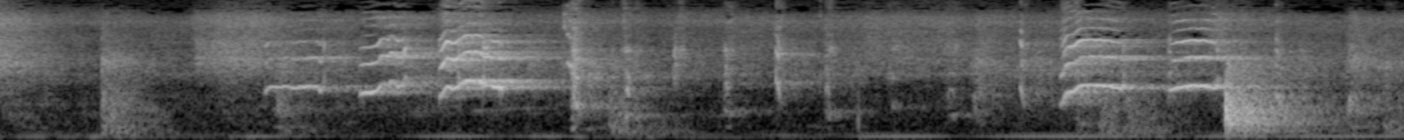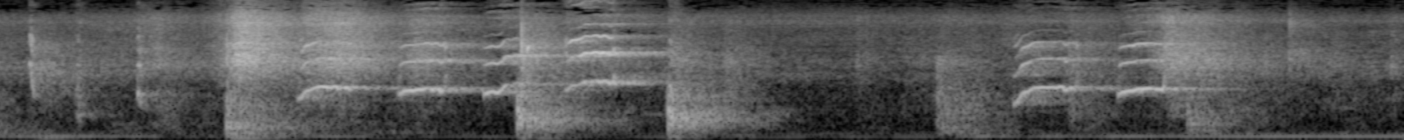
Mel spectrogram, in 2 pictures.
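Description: A baby monkey gives short, high squeaky chirps in quick clusters of two to four, several times over. Sharp knocks of billiard balls against each other and the plastic chair come in between.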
